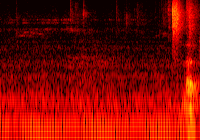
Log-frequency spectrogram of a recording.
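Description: A faint, steady low hum with a few faint ticks, then a man starts speaking near the end.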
